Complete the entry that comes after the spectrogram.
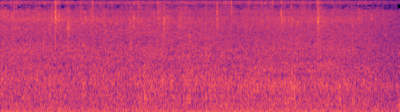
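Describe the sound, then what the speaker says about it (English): Heavy Florida rain pours down steadily in an even, dense hiss with scattered sharper drops, fairly soft and continuous, with no voices. "in typical Florida fashion, we are getting poured on."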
